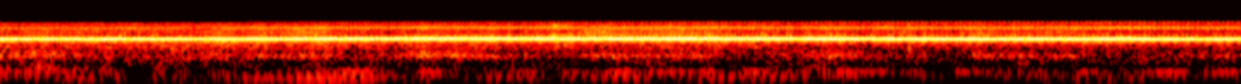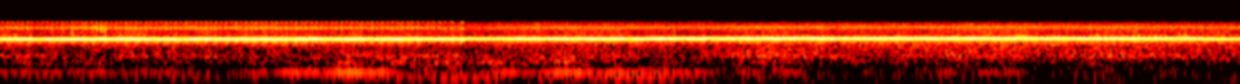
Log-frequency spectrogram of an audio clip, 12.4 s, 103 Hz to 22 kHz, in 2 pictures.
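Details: American toads in a 2009 explosive breeding event, many males calling together in a steady, high musical trill.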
